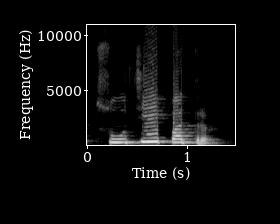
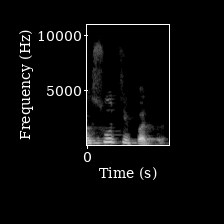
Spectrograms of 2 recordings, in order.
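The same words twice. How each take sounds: First: सूची पत्र slow, with a long chee; शुद्ध उच्चारण. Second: सूची पत्र quick, with a short chi; आम उच्चारण. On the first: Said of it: "ये शुद्ध क्या होता है". (सूची पत्र में "ची" खींचकर) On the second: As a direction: run सूची पत्र together. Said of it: "आप बोलते हैं ना". (सूची पत्र में "चि" छोटा) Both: Shown as a demonstration.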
